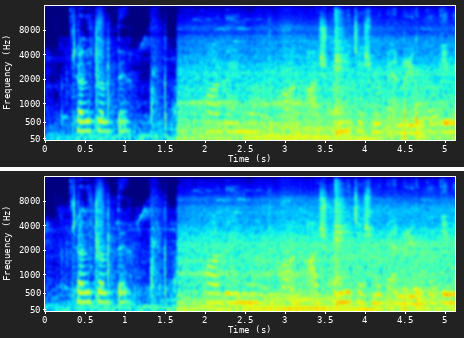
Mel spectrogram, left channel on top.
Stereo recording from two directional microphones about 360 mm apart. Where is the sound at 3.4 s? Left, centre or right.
Centre.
